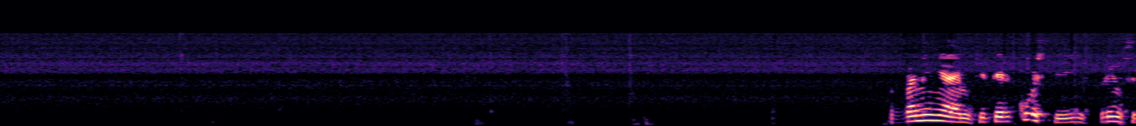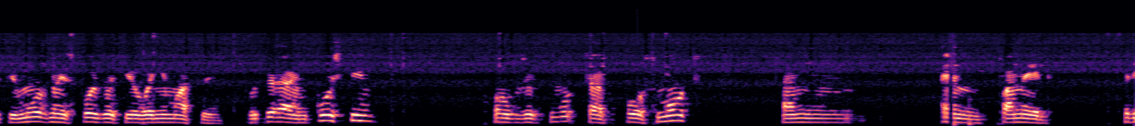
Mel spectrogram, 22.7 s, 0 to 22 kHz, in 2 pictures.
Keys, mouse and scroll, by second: 4.9-5.6 shift+middle drag, 6.2 KP_1, 9.0 middle click, 10.1 click, 11.2 middle click, 12.7 click, 13.6 click, 15.3-16.3 drag, 17.3 click, 20.7 n, 22.3 click.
